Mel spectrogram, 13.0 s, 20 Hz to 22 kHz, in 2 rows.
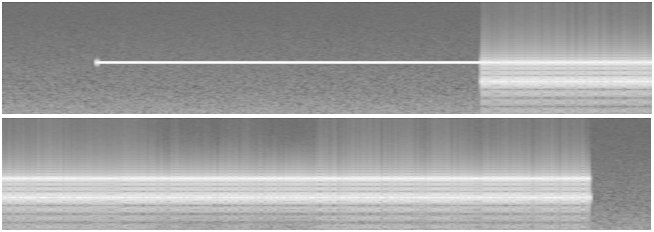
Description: Cassette data (Kansas City type), 300 baud, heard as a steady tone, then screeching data.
